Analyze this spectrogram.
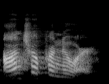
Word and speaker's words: entrepreneur: The word entrepreneur is pronounced as entrepreneur. The emphasis is on the last syllable, newer.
